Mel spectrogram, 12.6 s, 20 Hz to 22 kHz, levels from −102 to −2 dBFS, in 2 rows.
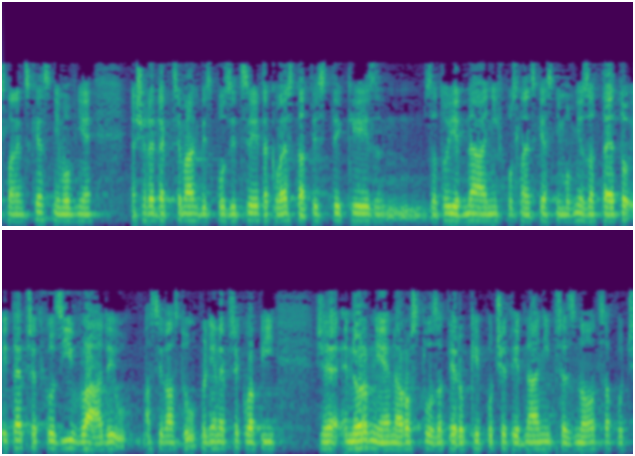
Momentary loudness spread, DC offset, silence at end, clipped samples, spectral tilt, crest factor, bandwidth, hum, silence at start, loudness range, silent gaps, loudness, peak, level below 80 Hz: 8 LU; under 0.1%; 0 s; under 0.1%; -3.5 dB/octave; 18 dB; 7.6 kHz; none; 0 s; 2 LU; none; -20 LUFS; -4 dBFS; -60 dBFS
